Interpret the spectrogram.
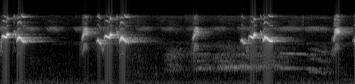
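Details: Sooty-headed bulbul fighting song used as a lure for bulbuls: repeated short bubbly phrases of liquid slurred notes, roughly one a second, with a faint lower rasping sound beneath midway.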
